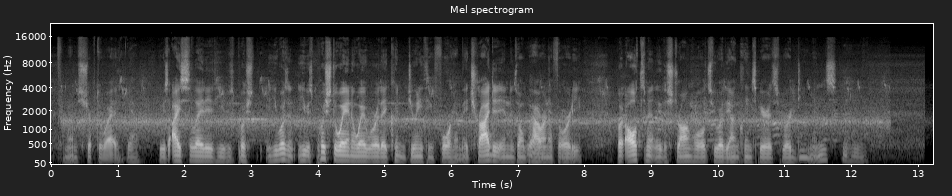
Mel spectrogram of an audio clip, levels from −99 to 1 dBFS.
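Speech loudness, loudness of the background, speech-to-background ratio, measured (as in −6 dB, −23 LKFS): −31.0 LKFS, −42.0 LKFS, 11.0 dB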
